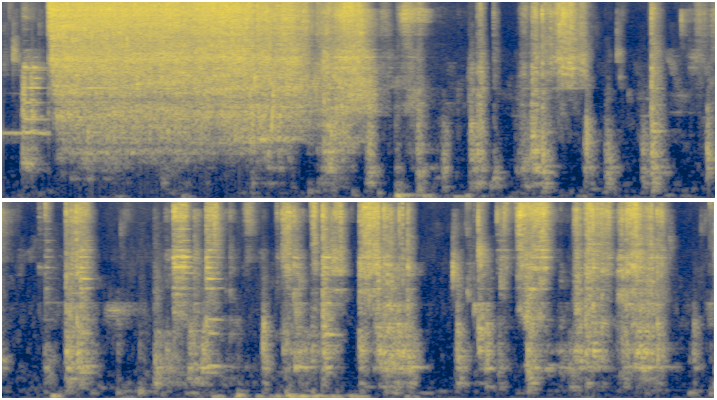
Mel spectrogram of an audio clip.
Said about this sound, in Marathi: आता हे पाणी ओतायचं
